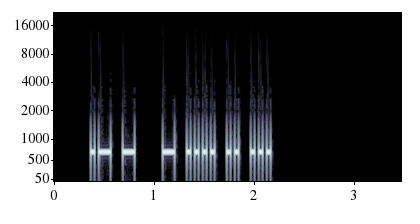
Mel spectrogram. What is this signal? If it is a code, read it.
Morse code, heard as a keyed tone, about 30 wpm, 700 Hz. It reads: AT THIS
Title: Sets of 2 Words 30wpm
